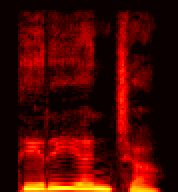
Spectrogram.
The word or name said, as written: ತಿರ್ಯಂಚ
